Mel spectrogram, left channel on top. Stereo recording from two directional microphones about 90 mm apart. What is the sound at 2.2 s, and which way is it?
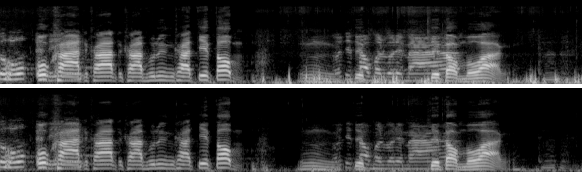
Speech, 25° right (ahead or behind).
